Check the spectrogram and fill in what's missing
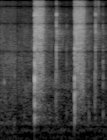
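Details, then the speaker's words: Two short hissing pump-spray bursts: a medicated, numbing and disinfecting spray applied to the ear for an ear infection, mainly in the left ear, in a simulated ASMR doctor roleplay. "okay going to spray this is like a medication yes this is going to clean your ear and then it's going to maybe disinfect a little bit"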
